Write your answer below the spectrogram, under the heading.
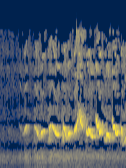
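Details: Ultramarine grosbeak song: a continuous warbled phrase of rising and falling whistled notes, starting quietly and growing louder, over broad background noise.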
